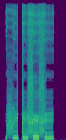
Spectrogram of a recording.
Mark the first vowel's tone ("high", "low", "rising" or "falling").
high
